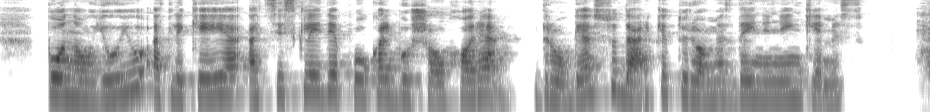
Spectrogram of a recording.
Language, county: Lithuanian, Marijampolė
